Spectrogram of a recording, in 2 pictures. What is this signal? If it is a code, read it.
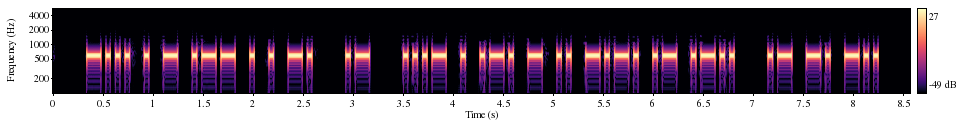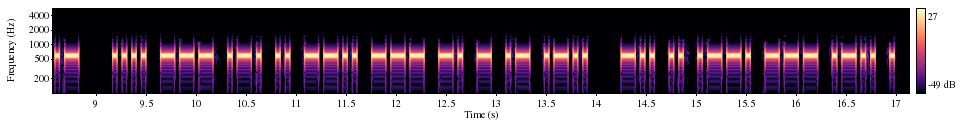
Morse code, heard as a keyed tone, about 25 wpm, 600 Hz. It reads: BETWEEN A VERTICAL AND A HORIZONTAL DIPOLE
